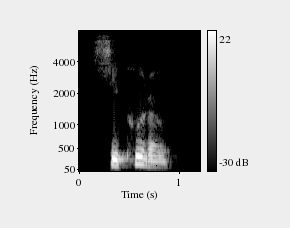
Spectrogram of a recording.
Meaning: A Greek alcoholic spirit distilled from marc or pomace, similar to grappa
- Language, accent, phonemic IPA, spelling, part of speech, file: English, Southern England, /ˈ(t)sɪpʊɹoʊ/, tsipouro, noun, LL-Q1860 (eng)-tsipouro.wav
